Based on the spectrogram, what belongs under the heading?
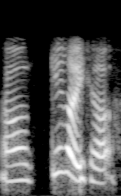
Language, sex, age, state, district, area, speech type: Assamese, female, 30-45, Assam, Golaghat, rural, conversation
